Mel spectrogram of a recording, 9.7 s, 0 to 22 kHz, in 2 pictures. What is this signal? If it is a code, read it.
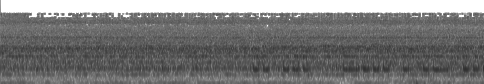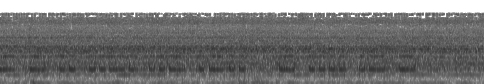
Morse code, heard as a keyed tone, machine-sent, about 24 wpm, 700 Hz, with room echo and the noise of a restroom. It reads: IS BEAUTIFUL THAT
